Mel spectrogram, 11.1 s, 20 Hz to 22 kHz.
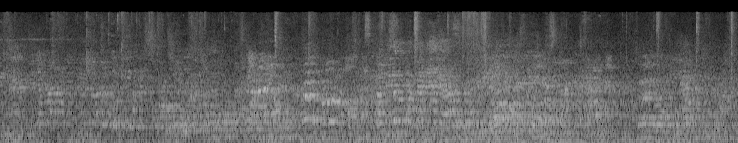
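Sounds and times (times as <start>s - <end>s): people talking: 0.0s - 11.0s
footsteps on concrete: 9.2s - 11.0s.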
